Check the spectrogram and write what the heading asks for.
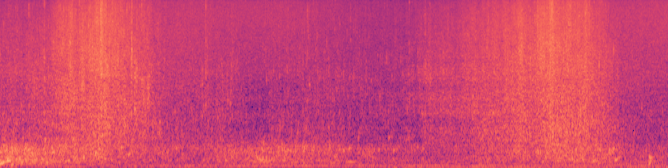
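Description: Ocean surf washing steadily, with one wave swelling and breaking about a second and a half in and another near the end.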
